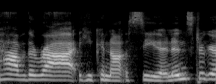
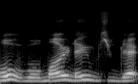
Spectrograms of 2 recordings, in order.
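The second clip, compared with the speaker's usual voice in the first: silly, goofy put-on cartoon dog voice; 3 semitones lower than usual. Imitating how people give their dogs a voice: goofy dog voice. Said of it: "goofy, goofy voice".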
